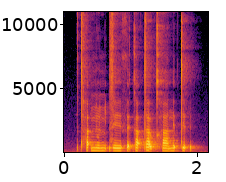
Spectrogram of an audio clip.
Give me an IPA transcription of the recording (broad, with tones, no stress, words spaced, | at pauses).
tʰä˦ʔɲũ˨ɲɪ˦ʔ ze˨ɪ̯θɛ̰˦˨kä˦ʔta̰˦˨ʊ̯ kʰä˨nɪ˦ʔ tɪ˦ʔ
